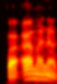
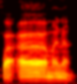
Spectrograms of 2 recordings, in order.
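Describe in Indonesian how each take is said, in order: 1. Dibaca dengan cepat, vokalnya dibaca pendek. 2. Dibaca dengan lambat, vokalnya ditahan panjang. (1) "Kita tak boleh baca laju kan?" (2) "mat asli dua harakat"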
